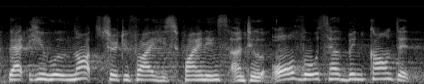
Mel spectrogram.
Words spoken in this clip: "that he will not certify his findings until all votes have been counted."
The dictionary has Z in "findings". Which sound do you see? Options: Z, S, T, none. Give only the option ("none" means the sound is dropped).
S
